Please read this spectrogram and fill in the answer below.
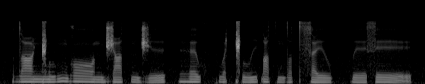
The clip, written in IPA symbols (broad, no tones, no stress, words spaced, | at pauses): dˤuːŋ͡ǁu ŋɡɔː nd͡ʒeːtˤnd͡ʒɪ | ɦɛːxʷkʷaǁui̯ ɗatˤnditˤseːu̯ pːeːseː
